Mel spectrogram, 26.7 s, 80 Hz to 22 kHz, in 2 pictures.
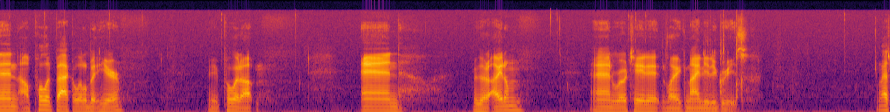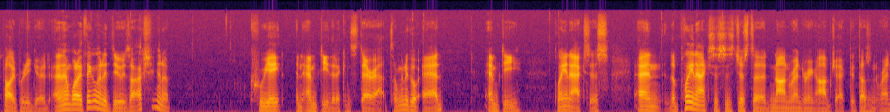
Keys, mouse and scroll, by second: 0.8-16.4 drag, 11.2 Return, 16.4-21.8 middle drag, 16.9-19.6 scroll, 21.8-26.5 drag, 26.5-26.7 middle drag.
